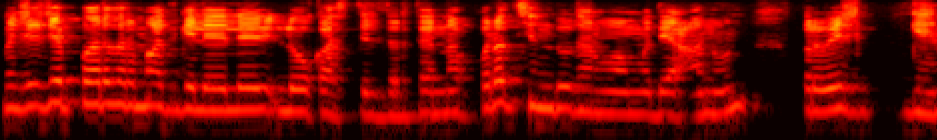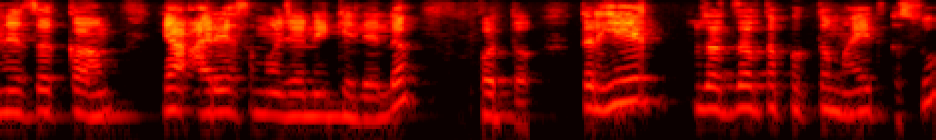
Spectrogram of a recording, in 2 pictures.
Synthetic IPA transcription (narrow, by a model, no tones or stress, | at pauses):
m̤əɳd͡zed͡zepəɾd̪ʱəɾmat̪ɡʱelelelokəst̪iːlt̪̬əɾt̪janːapəɾət̪ɦind̪uːd̪ʱəɾmaməd̪ʱːjeʔañuːnpɾəʋeɕ̬ɡʱeɳjat͡səːkamɦjaʔaɾjasəmad͡ʑanek̬eleləː | hot̪əː | t̪əɾɦed͡zad͡zaɾt̪afək̚t̪əm̤aɦit̪əsuː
